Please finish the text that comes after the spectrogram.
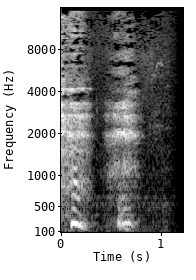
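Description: a person yawning

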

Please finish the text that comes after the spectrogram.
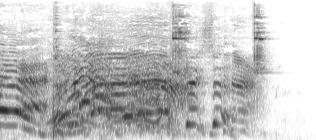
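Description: glasses clinking

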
